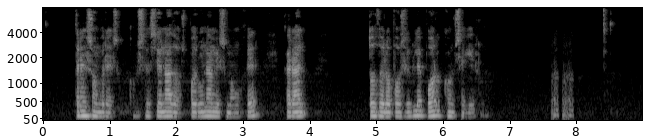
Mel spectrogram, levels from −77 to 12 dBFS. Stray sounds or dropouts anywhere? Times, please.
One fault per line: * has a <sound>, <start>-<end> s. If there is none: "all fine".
* has a laugh, 7.6-8.0 s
